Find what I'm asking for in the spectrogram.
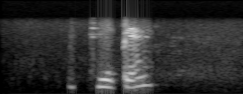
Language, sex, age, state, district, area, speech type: Hindi, female, 18-30, Madhya Pradesh, Seoni, urban, conversation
